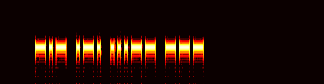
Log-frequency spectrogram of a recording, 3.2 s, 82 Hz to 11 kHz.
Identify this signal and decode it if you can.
Morse code, heard as a keyed tone, about 36 wpm, 700 Hz. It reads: KR3O
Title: USA Call Signs - 4 Characters - 3x Character Spacing - 35wpm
